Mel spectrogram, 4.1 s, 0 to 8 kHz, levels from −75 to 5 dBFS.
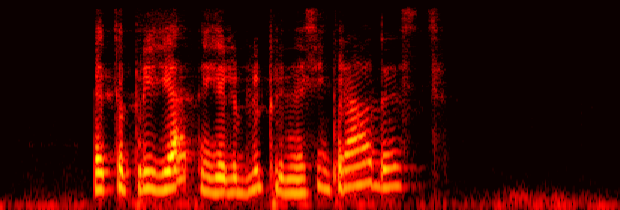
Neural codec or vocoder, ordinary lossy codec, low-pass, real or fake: codec, 32 kHz, 1.9 kbps, SNAC; none; 7.2 kHz; fake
